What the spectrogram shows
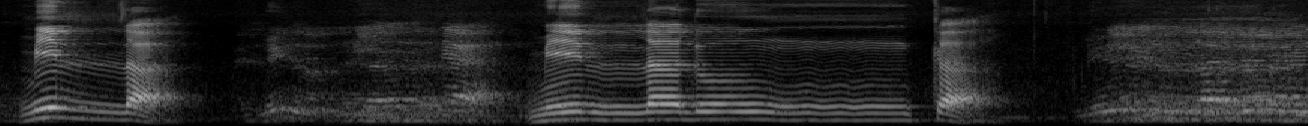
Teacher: nun mati ni dia dimasukkan ke dalam huruf lam.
